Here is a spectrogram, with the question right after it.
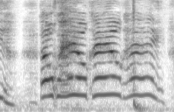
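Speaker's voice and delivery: high, loud repeated okays; mock flustered driver. Driver finally agreeing to turn back, high mock fluster.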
